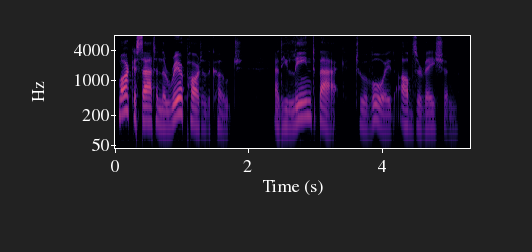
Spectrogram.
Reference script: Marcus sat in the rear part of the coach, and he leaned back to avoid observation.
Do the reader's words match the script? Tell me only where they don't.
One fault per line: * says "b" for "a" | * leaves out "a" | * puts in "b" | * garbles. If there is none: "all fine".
all fine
